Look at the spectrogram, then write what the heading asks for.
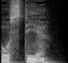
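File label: "austere", British English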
